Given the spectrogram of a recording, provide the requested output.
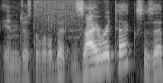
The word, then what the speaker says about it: Xyratex: more about that in just a little bit zyex is that how this is pronounced yes xrx the ticker symbol what do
